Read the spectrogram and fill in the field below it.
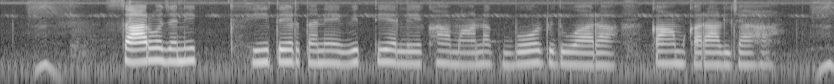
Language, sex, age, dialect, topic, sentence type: Magahi, female, 18-24, Northeastern/Surjapuri, banking, statement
